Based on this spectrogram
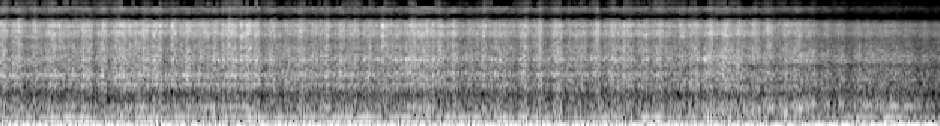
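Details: Corvette engine idling; steady low idle with faint uneven light tick riding on top, source unknown; engine ticking.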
